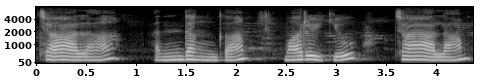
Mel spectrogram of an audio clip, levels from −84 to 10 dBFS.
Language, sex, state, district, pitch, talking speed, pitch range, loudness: Telugu, female, Andhra Pradesh, Sri Satya Sai, 195 Hz, 55 wpm, 175-240 Hz, -16 LUFS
